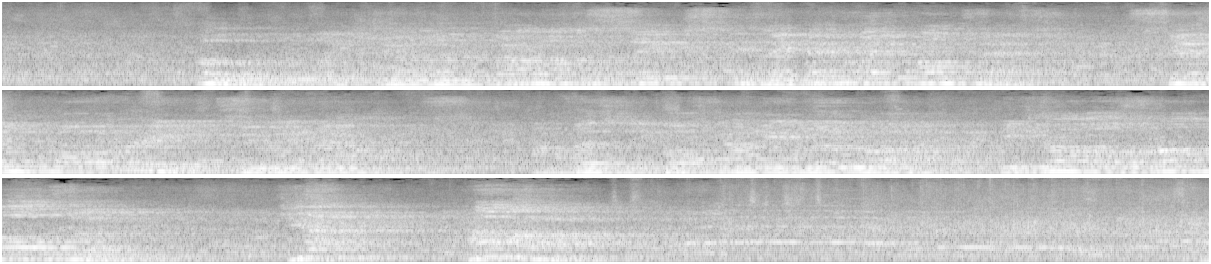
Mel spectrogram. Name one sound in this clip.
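A man announces loudly over a loudspeaker, echoing through the hall.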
